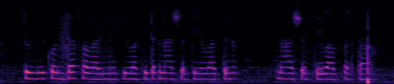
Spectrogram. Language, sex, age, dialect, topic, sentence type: Marathi, female, 18-24, Standard Marathi, agriculture, question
